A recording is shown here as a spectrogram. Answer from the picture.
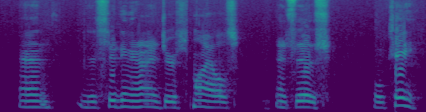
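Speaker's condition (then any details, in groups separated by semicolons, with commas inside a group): Cerebral palsy; unable to type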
